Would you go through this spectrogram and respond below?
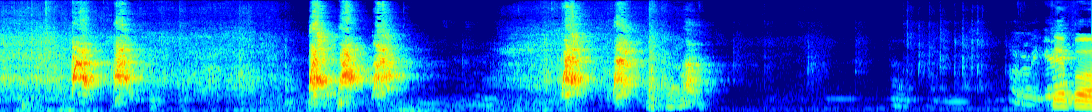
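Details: Maltese pet dog named DJ chasing and barking at a remote-control cop car; sharp, high yappy barks come in three quick clusters of two or three, separated by pauses, with a brief tonal sound at the end.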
